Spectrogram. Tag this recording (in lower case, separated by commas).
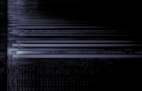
musical instrument, plucked string instrument, music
